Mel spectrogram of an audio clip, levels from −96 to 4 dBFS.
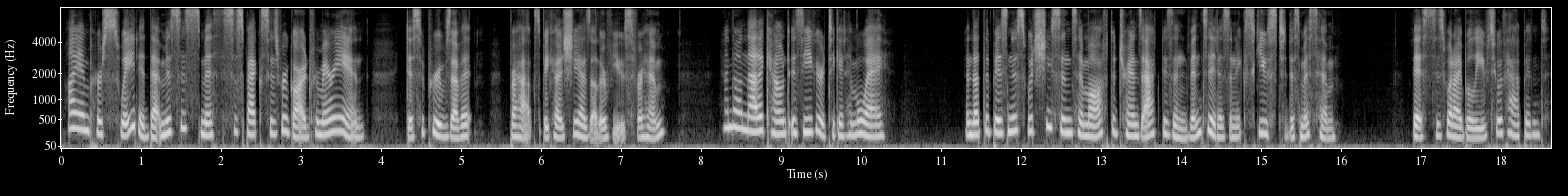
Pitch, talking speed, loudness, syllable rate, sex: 225 Hz, 185 wpm, -19 LUFS, 5.2 syllables/s, female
